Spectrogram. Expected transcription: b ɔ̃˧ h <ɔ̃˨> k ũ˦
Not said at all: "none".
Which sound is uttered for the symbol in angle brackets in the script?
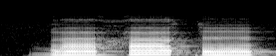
ɔ̃˦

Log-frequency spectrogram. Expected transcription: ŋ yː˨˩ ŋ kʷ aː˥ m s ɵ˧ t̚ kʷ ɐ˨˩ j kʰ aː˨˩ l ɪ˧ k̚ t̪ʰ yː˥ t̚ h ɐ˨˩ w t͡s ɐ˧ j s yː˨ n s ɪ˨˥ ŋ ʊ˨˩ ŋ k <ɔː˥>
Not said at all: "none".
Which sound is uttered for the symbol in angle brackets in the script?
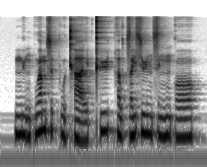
ɔː˧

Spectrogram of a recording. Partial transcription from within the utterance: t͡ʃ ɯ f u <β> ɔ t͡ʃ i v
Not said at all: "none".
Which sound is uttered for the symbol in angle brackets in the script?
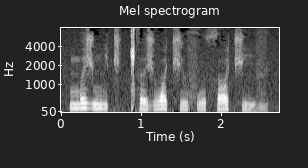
θ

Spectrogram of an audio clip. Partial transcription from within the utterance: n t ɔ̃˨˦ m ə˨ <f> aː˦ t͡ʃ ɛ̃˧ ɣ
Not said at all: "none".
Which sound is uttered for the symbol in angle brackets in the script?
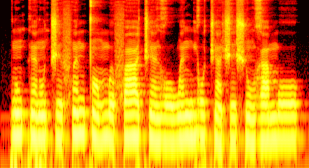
f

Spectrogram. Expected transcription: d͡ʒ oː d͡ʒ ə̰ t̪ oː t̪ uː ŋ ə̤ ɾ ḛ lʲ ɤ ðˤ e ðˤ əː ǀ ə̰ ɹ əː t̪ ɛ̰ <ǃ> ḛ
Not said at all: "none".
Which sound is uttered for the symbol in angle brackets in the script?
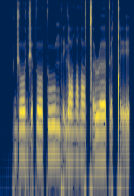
ǃ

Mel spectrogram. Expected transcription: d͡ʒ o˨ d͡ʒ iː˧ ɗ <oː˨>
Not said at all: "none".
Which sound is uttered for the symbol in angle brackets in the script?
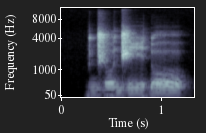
oː˦˨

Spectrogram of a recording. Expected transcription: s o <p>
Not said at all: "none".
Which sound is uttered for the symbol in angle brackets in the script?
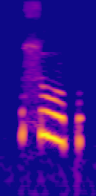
p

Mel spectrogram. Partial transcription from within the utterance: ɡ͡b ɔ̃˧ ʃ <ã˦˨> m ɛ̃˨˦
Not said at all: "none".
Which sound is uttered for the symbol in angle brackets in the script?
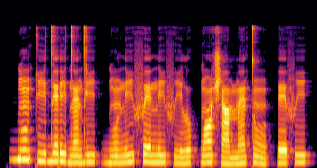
ã˨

